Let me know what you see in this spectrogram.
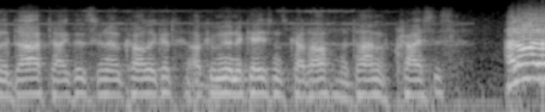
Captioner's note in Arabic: يرن الهاتف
